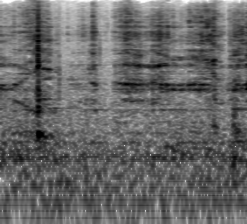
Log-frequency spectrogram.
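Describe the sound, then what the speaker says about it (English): A Danish dough whisk works through bread dough in a bowl, giving soft, irregular scraping and stirring strokes with a sharper knock near the start, close and moderately quiet, with no voices. "this is a dough whisk or a Danish whisk"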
